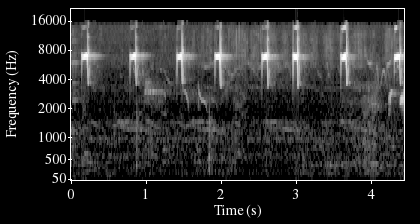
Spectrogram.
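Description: A streaked laughingthrush gives short, sharp, very high chips about every half second, eight in a row, with a faint hiss of background noise.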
